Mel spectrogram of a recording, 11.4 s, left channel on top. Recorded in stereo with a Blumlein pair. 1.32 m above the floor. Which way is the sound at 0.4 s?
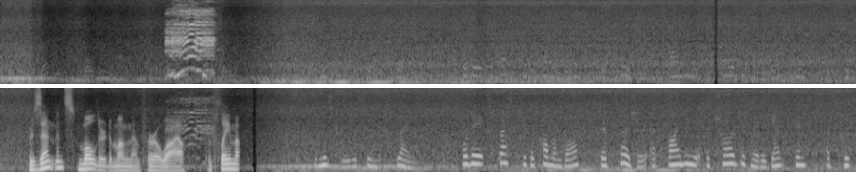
45° right.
